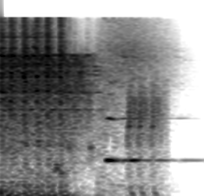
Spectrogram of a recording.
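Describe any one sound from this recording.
Fire explosions roar.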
